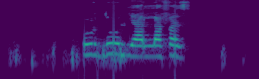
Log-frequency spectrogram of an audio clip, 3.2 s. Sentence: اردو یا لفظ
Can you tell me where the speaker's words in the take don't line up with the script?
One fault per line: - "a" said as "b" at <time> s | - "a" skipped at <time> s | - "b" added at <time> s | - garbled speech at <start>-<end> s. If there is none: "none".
none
